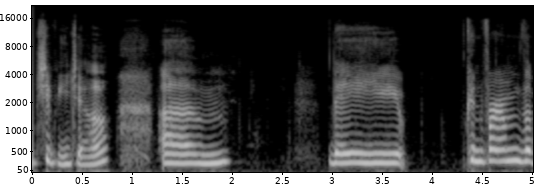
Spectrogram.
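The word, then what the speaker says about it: Chimecho: they did Chimeco cuz some like maniacs out there pronounce it Chimmy Cho. I I found out somehow they pronounce it Chibicho.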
